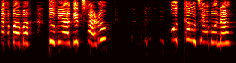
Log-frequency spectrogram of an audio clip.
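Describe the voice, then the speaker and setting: A woman's voice: very high voice, steady tone, quick pace, pushed and bright, no echo, studio quality. A woman voicing an anxious young village daughter in a cartoon, pleading urgently. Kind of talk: cartoon drama voice acting.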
